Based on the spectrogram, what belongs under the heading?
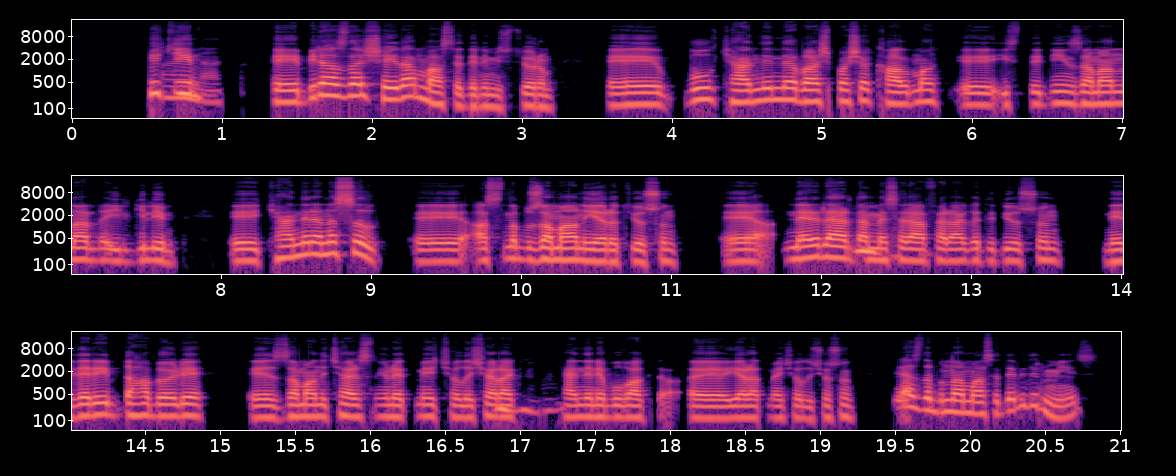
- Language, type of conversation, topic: Turkish, podcast, Kendine ayırdığın zamanı nasıl yaratırsın ve bu zamanı nasıl değerlendirirsin?
- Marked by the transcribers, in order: other background noise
